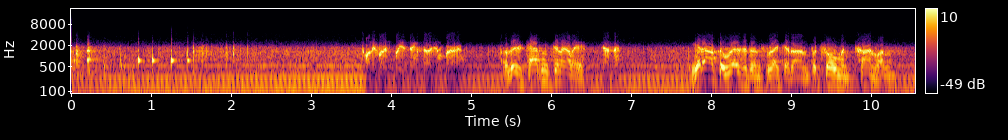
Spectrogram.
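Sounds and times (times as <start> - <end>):
steady low electrical hum: 0.0 - 10.5
telephone dialed by a police captain, short tone beeps: 0.8 - 1.6
speech: 5.6 - 6.7, 7.8 - 10.4.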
